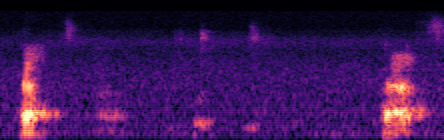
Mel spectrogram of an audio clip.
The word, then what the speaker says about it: half: L이 발음이 안 나, half, half.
